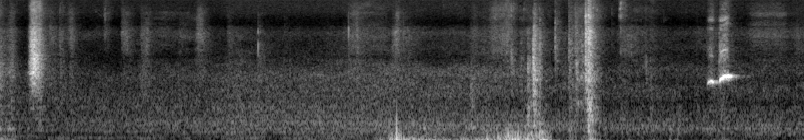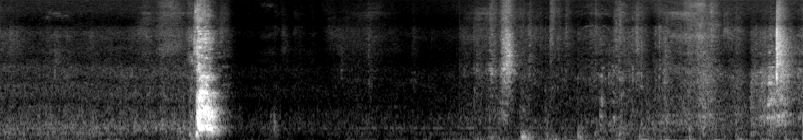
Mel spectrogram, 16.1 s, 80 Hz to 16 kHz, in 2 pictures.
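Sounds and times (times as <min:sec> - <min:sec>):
dog barking: 0:10.0 - 0:10.4.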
